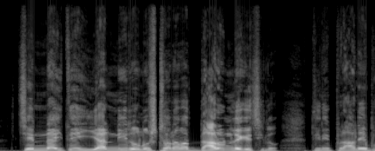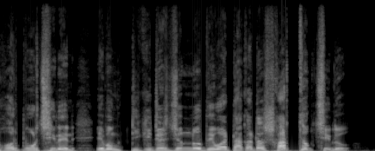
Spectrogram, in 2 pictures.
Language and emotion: Bengali, happy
